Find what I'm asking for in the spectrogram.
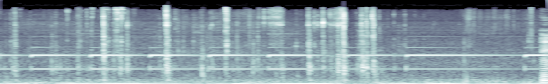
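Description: Keys jangling in irregular metallic bursts over a steady car background hum with a faint warning chime tone, close and clear throughout.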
